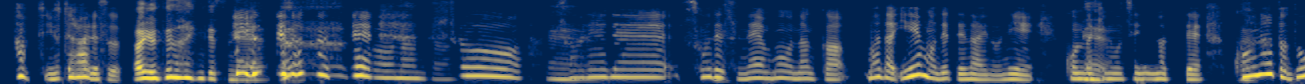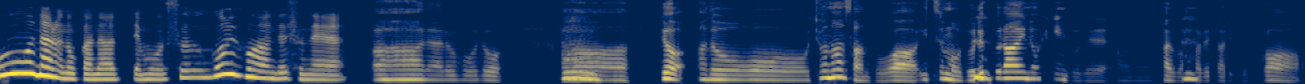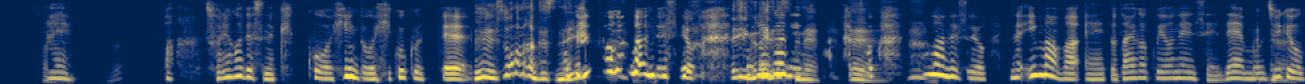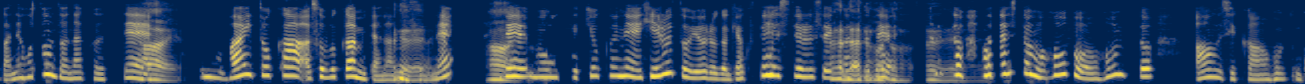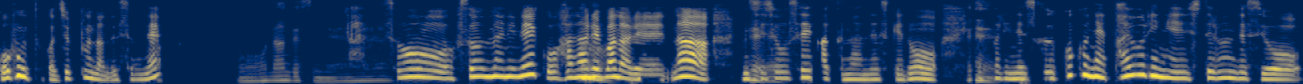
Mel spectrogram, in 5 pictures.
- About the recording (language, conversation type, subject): Japanese, advice, 別れたあと、孤独や不安にどう対処すればよいですか？
- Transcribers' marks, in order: laughing while speaking: "え、言ってなくって"; laughing while speaking: "あれ、そうなんですよ"; chuckle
